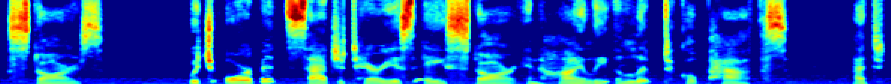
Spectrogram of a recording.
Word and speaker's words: Sagittarius A*: The supermassive black hole at the center of the Milky Way is called Sagittarius A star, pronounced Sagittarius A star.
